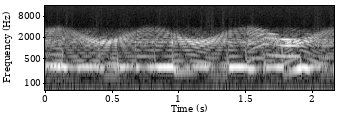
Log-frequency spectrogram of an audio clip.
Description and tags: hf-7301 110bpm Tranceform!
Similar to 7300, but more treble, and some phasing. Looped @110bpm approx. Made with TS-404. Thanks to HardPCM for the find, this is a very useful loop tool!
